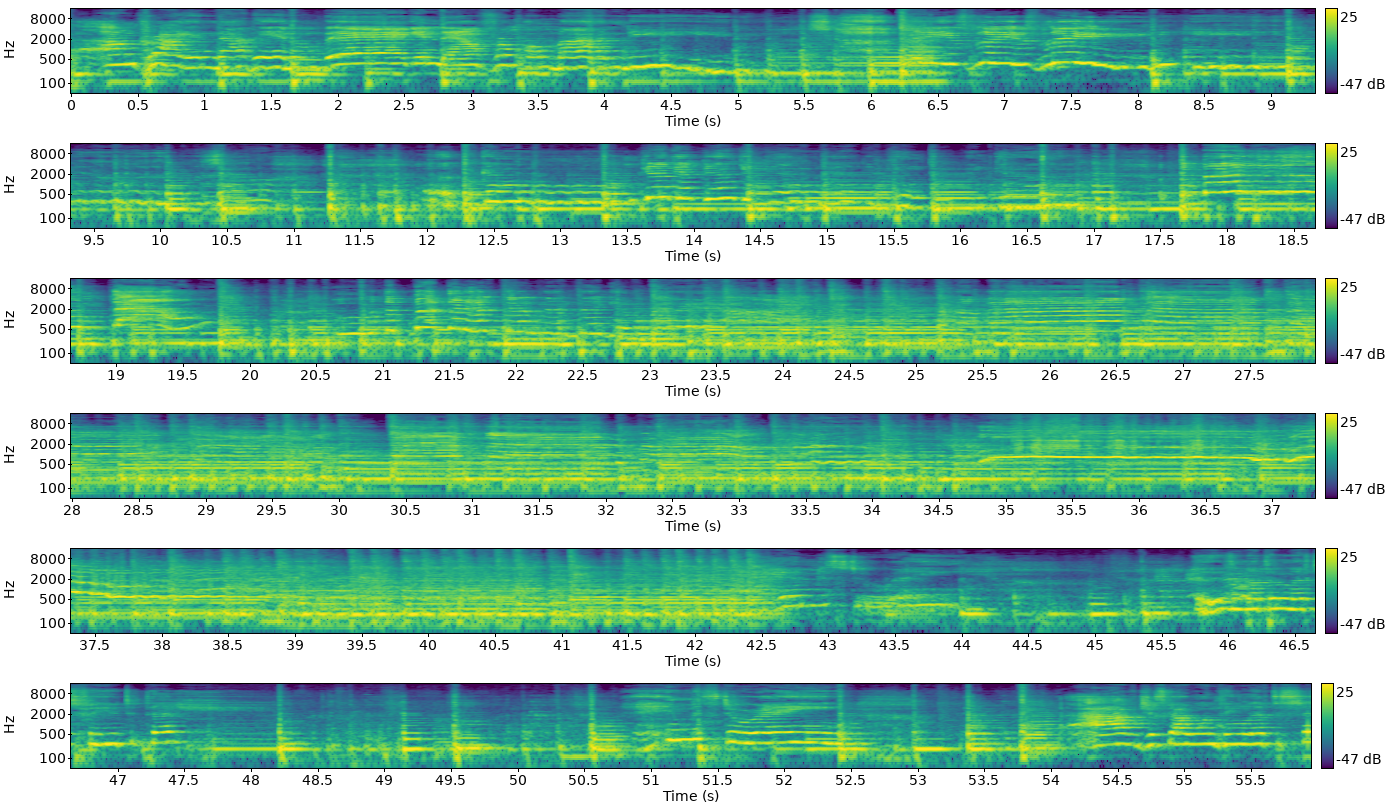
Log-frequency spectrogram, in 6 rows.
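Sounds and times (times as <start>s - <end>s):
live blues band playing: 0.0s - 55.9s
lead guitar with bent notes: 18.8s - 42.8s.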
